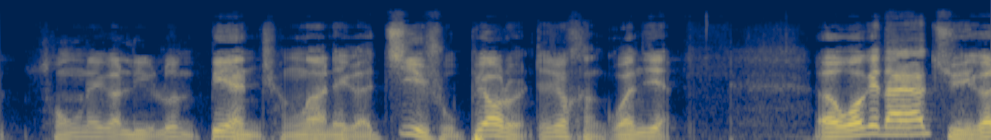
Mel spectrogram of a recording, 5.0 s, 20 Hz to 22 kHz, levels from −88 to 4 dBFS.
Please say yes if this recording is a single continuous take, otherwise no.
yes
